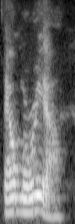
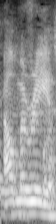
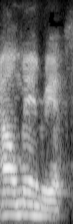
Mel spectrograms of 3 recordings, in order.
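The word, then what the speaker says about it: Almería: And you and you got to pronounce it right. Elm Maria as they say. Almaria. Sorry. Was I call it Alriia?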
